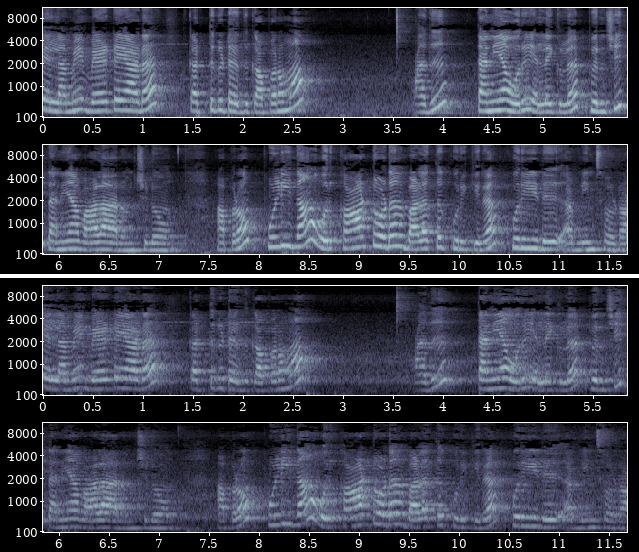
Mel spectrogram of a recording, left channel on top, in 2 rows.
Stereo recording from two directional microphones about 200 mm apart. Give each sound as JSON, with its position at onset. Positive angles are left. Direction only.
{"t": 0.0, "sound": "a woman's voice", "side_deg": 55}
{"t": 3.7, "sound": "a woman's voice", "side_deg": 55}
